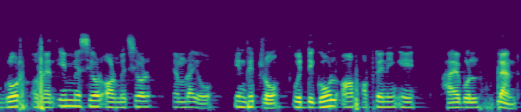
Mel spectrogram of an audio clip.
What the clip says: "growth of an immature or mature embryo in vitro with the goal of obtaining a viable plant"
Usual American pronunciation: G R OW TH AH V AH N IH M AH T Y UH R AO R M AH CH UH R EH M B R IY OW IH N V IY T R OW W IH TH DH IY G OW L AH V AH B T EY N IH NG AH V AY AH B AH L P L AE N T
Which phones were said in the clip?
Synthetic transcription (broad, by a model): G R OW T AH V AH N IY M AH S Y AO R AO R M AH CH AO R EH M R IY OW IH N B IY T R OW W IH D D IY G OW L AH P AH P T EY N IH NG AH B AY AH B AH L P L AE N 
